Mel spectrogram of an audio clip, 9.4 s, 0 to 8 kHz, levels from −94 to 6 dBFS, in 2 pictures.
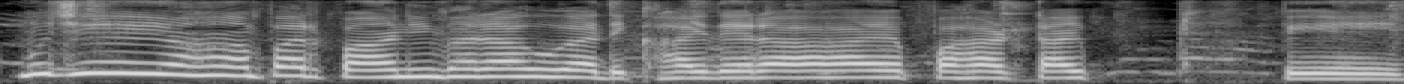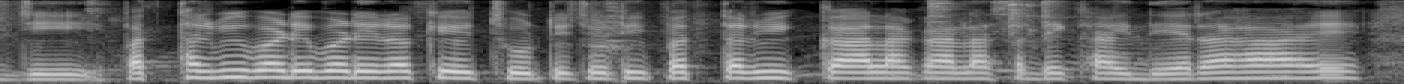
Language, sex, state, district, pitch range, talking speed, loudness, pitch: Hindi, female, Chhattisgarh, Bilaspur, 210-255 Hz, 190 wpm, -14 LUFS, 230 Hz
